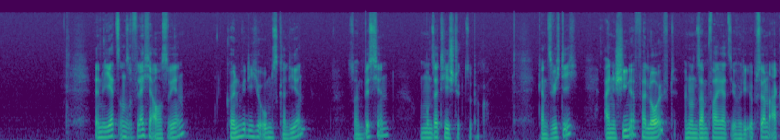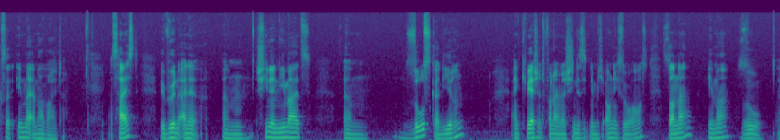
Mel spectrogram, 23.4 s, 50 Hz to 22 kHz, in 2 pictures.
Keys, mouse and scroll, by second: 1.5 click, 2.5 right click, 4.8 s, 9.1 right click, 14.0 s, 16.9 right click, 17.8 s, 21.7 right click, 22.1 s.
